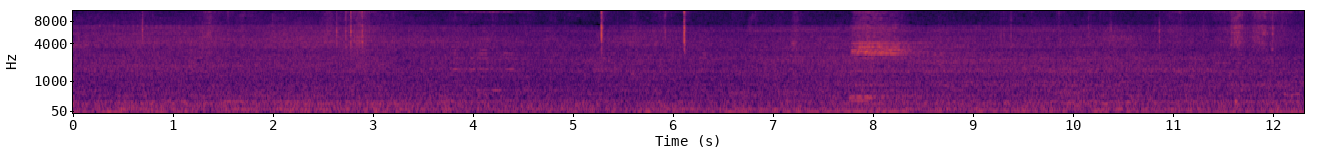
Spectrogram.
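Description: Low, steady background hum with a few faint ticks.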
